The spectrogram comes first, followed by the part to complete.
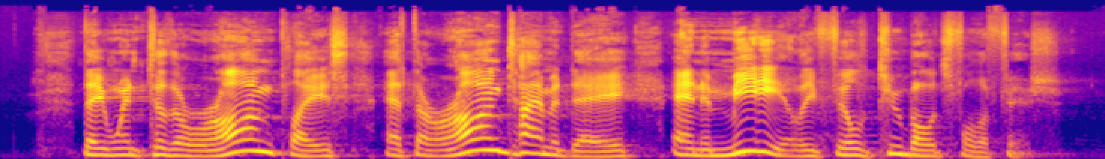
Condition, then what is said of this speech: None; typical speech.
